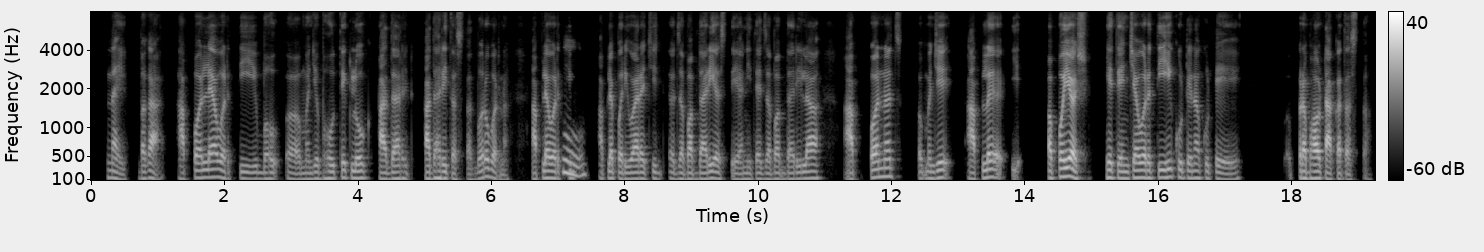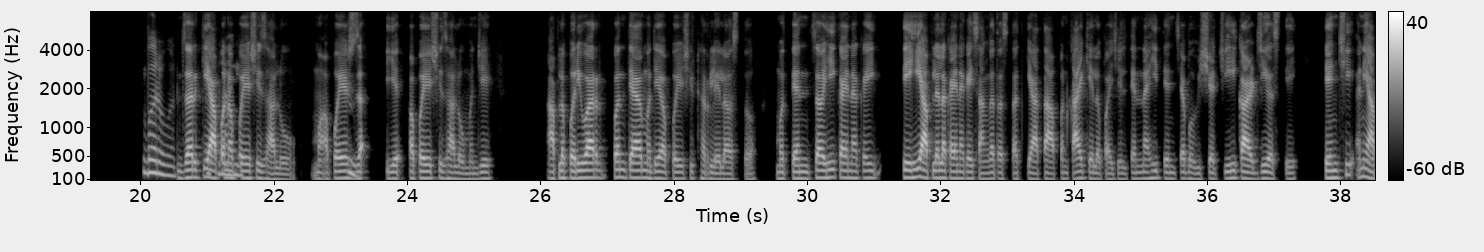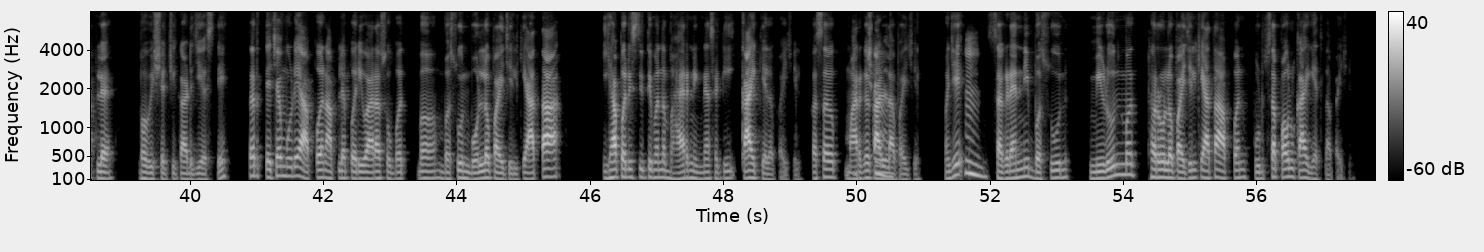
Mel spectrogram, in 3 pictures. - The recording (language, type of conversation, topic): Marathi, podcast, अपयशानंतर पर्यायी योजना कशी आखतोस?
- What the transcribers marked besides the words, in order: none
